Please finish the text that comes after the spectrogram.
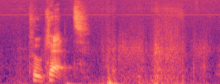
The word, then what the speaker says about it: Phuket: And then these are your standings for the trip to Phuket. That's what we decided to go with the pronunciation, right?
